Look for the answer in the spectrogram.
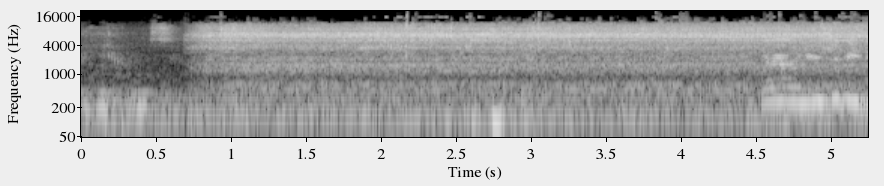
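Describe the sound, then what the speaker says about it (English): Water runs steadily from a tap into a bathroom sink while hands are washed beneath it, a continuous close hiss with a brief knock near the middle and a rougher splash toward the end; a voice speaks faintly alongside. "let me wash my hands"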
